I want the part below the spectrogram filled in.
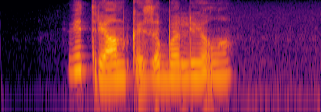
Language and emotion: Russian, sad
